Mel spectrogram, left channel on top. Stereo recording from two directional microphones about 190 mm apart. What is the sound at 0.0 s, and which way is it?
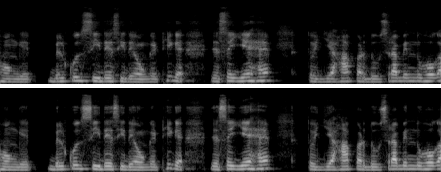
Speech, 50° right (ahead or behind).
